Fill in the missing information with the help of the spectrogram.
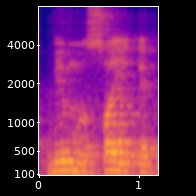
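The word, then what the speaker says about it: بمصيطر: Ketika tanda sin tersebut terletak di bawah shad, maka lebih afdol diucapkan dengan huruf shad. Bimusaytir.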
